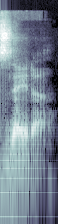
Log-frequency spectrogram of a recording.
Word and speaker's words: zeta: This is zeta. The Erasmian pronunciation pronounces it like the Z in zero.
